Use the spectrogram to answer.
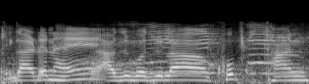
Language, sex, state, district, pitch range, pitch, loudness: Marathi, female, Maharashtra, Mumbai Suburban, 185-200 Hz, 195 Hz, -13 LUFS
